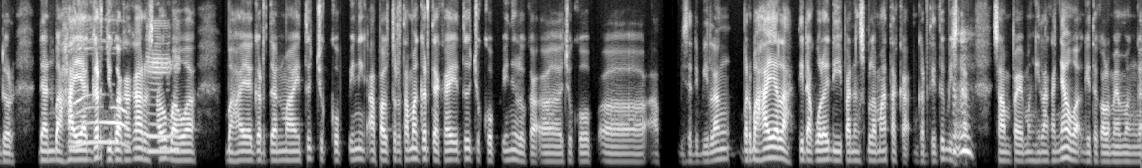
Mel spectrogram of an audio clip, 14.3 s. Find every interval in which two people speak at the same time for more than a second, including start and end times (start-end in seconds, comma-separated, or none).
0.8-2.3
